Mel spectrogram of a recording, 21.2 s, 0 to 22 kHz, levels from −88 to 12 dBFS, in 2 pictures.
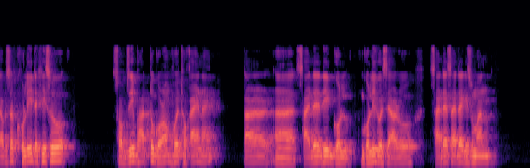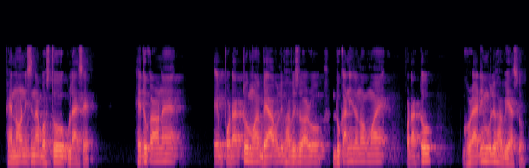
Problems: background sounds at intervals, echo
